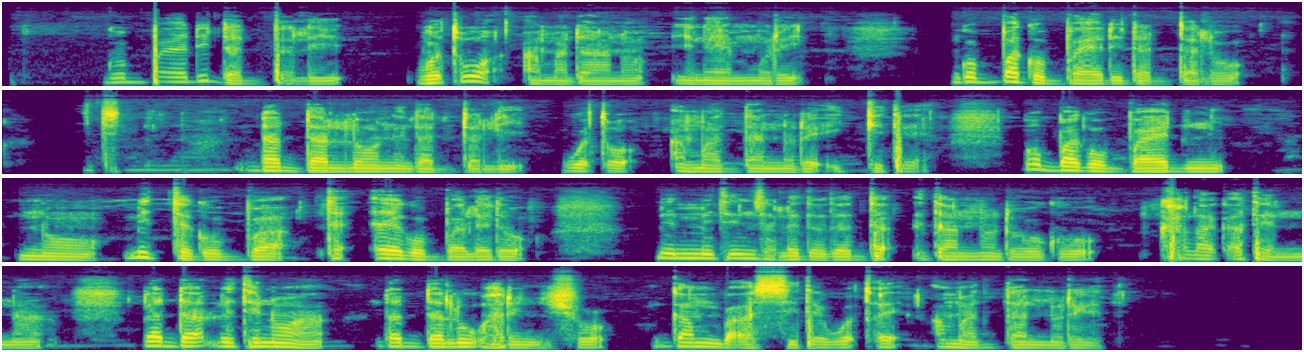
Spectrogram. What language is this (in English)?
Sidamo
